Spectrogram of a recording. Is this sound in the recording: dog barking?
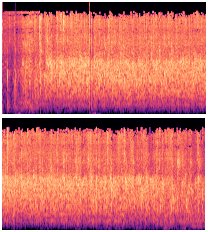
no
